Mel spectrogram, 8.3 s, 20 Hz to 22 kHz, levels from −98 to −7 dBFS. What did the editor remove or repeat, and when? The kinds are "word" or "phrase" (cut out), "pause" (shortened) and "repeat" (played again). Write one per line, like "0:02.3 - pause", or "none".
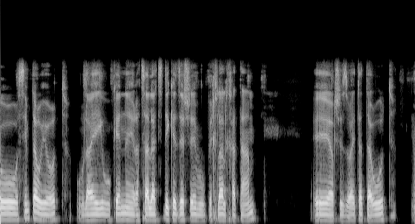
0:06.7 - phrase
